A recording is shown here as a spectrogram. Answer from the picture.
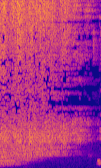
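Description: Audience applauding in a hall, a dense clapping noise that thins and fades away just before the end.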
